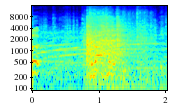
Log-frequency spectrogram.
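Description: Electric stand-up reach forklift pulling away, with a thin rising whine of its drive motor, then a sudden loud, noisy rush just under a second in that eases off slightly.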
